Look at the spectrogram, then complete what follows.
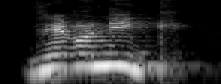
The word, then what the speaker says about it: Veronique: How do you pronounce it? Veronique. Veronique. Very good. Veronique. It's French, but I'm Dutch.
